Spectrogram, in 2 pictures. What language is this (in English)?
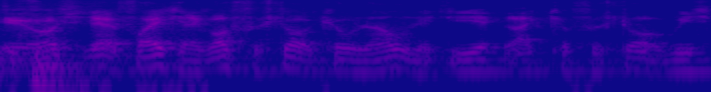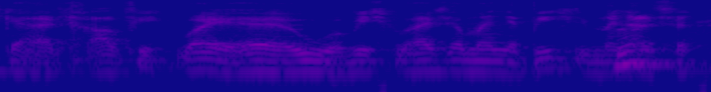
Danish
